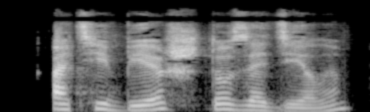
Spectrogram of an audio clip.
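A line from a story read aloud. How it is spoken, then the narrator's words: Dry. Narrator (Russian): сухо отвечал Павел Сергеевич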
